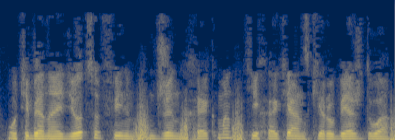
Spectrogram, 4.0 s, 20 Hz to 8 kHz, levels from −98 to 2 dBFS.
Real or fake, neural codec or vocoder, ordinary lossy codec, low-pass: real; none; MP3, 32 kbps; 7.2 kHz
